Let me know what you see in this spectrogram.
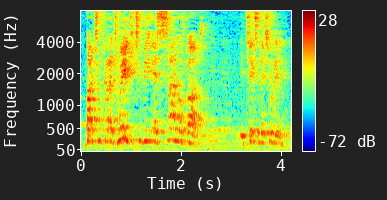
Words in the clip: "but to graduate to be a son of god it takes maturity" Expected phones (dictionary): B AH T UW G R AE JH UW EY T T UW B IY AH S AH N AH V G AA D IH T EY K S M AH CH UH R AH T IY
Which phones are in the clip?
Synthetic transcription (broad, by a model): B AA T UW G R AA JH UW EY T T UW B IY AH S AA N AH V G AA D IH T EY K S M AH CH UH R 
